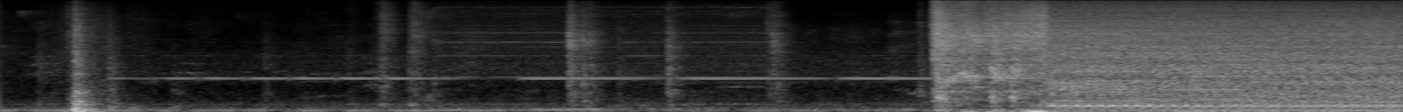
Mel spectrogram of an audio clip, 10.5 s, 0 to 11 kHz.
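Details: 2017 Jeep Wrangler 3.6L Pentastar, 46,000 miles, which had ticking on the driver's side. After rocker arm and lifter replacement, a warning chime sounds, then a short crank and a steady, even idle with no ticking; a normal start.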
